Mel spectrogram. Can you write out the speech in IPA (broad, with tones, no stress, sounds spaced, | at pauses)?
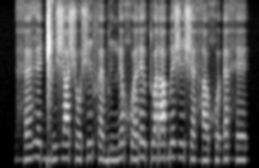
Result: h ɛ˨˦ ɣ e˧ ɡ͡ǁ i˧ ʒ a˧ ʃ o˨ ʃ i˦ f ɛ˨ b i˨ ŋ e˦ χʷ ɛ˨˦ ɾ e˧ tʷ a˦ ɾ a˦ b e˦ ʒ i˧ ʃ ɛ˨ h a˨ χʷ ɪ˧ ʔ ɛ˦ h e˧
